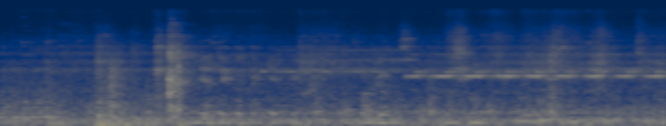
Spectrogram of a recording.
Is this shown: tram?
yes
